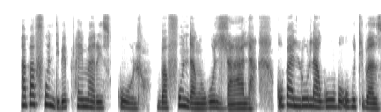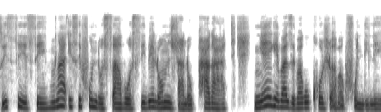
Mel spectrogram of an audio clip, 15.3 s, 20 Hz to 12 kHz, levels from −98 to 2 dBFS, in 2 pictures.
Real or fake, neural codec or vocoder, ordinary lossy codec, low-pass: real; none; Opus, 64 kbps; 7.2 kHz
